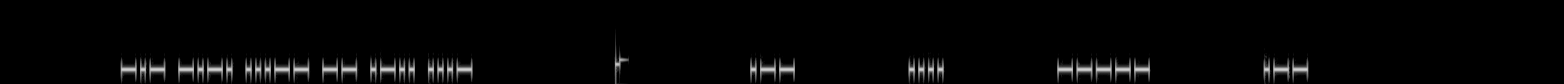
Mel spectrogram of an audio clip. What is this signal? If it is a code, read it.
Morse code, heard as a keyed tone, about 25 wpm, spaced as for 12 wpm, 700 Hz. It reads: KC3MLV WH0W
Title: USA Call Signs - 8x Character Spacing - 25wpm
